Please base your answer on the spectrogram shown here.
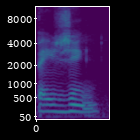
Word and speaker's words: Beijing: So when we say a J, they said Beijing.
